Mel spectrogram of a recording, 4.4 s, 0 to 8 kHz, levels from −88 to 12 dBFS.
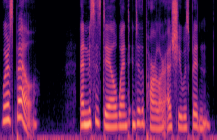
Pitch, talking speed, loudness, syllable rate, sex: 220 Hz, 180 wpm, -16 LUFS, 5.0 syllables/s, female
